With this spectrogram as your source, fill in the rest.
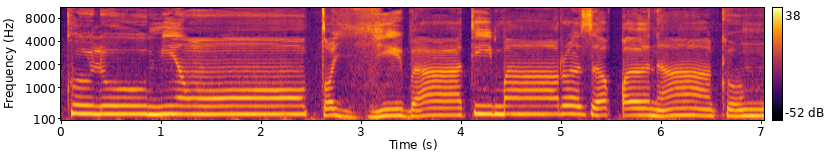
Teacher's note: रज़क़नाकुम में क़ाफ में कलकला होगा, साकिन आया हुआ है · وَالسَّلْوَىٰ كُلُوا مِن طَيِّبَاتِ مَا رَزَقْنَاكُمْ، यहाँ पे देखिए म्यों इख्फा का रूल आ रहा है, नून साकिन के बाद तो आ गया है, मोटा पढ़ा जाने वाला हर्फ है, तो इसलिए इख्फा की आवाज़ को भी मोटा ही अदा करेंगे। और या मुशद्दद को बहुत अच्छा मजबूती के साथ तो के साथ मिलाएंगे, ढीला ढीला नहीं करेंगे, ठीक है।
